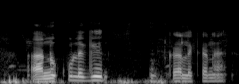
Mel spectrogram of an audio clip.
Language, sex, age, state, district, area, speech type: Santali, male, 30-45, Jharkhand, Pakur, rural, spontaneous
